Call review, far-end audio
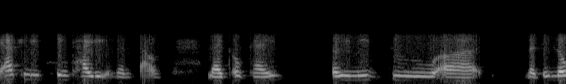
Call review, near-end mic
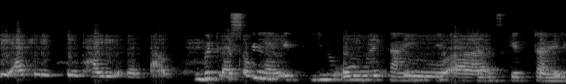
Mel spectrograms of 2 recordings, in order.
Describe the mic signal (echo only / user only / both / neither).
both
